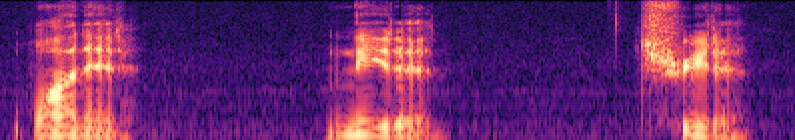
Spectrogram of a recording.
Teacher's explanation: we can find the e sound also for e d when it comes after a t or a d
